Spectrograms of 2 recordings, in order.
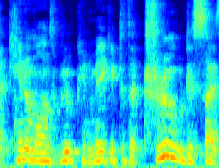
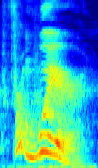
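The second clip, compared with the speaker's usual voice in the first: high, loud burst of surprise; startled question; 9 semitones higher, 8 dB louder than usual. Retold or imitated. Crew hearing Zoro smells booze, startled question. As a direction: blurt it out, astonished.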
